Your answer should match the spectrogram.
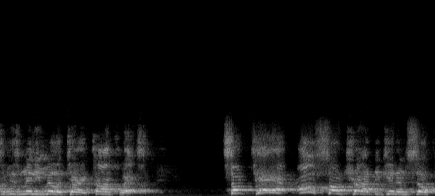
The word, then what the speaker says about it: Soter: And Ptolemy the First, nicknamed Lagi or Lagi, assumed the throne, and his nickname was Soter. Everybody say Soter. You might want to write it down. It's spelled S-O-T-E-R.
